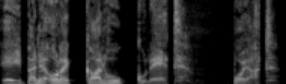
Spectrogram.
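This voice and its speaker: A man's voice: fairly high pitch, sing-song, a little mellow, slightly rough, no room sound, studio quality. A man reading aloud, voicing a sullen, evasive peasant man who mutters and grumbles. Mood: grumbling.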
